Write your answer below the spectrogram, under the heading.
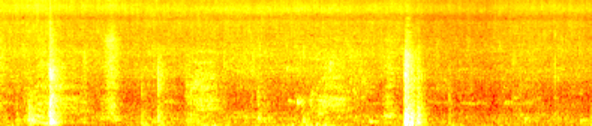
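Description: Kitchen faucet running steadily into a sink, with a few short sharp sounds over it; the loudest comes about five and a half seconds in.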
